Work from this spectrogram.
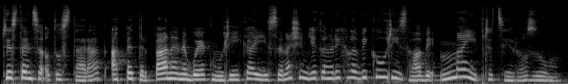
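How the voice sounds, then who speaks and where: A grown father scoffs and brushes off his wife's worries, as a woman reading the storybook puts him on. The voice stays soft and mellow and sits fairly high. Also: animated, close to an everyday voice. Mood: scoffing.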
